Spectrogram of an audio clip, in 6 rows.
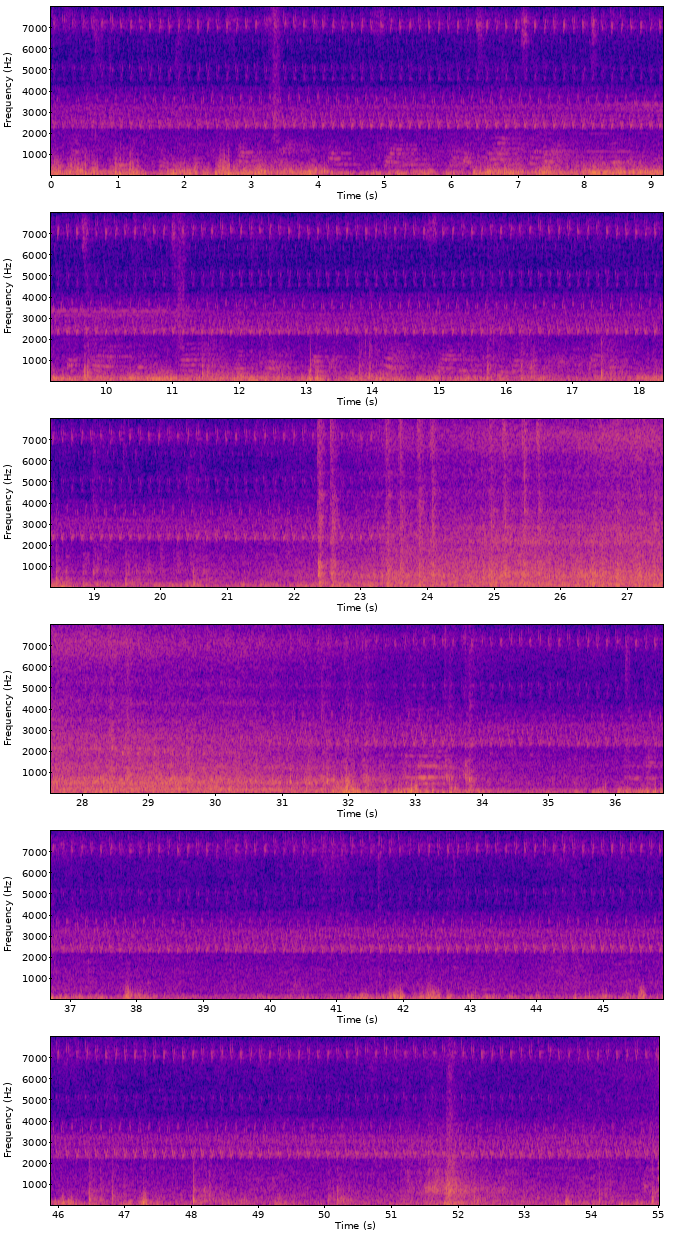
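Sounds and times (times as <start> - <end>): high electronic warning tone: 0.0 - 55.0
train wheels rumbling: 18.4 - 34.8
scattered knocks: 21.8 - 27.0
rail clatter: 21.8 - 34.1.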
